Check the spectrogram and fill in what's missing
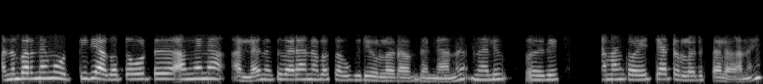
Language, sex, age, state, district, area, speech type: Malayalam, female, 30-45, Kerala, Kollam, rural, conversation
